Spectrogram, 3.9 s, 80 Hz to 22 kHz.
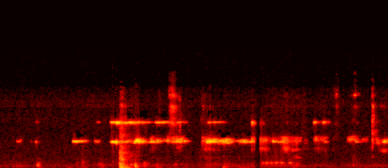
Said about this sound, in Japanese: まあ、こういう、ね、あの、iPhone の音をそのまんま、あの、MP3 プレイヤーに入れちゃったっていうのは一つちょっと面白いかなと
